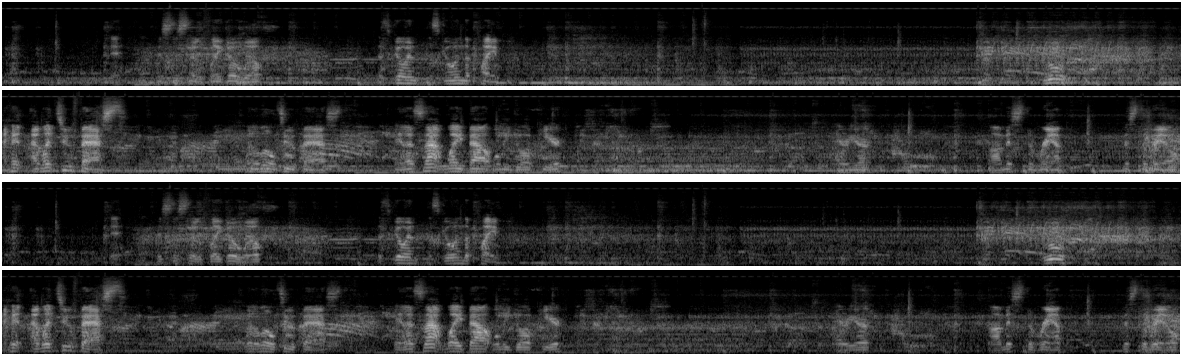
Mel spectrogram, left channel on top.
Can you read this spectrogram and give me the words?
Yeah, missed the snowflake. Oh well. Let's go in the pipe. Ooh. I went too fast. Went a little too fast. Okay, let's not wipe out when we go up here. There we are. Missed the ramp. Missed the rail.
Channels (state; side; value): normal; both; correlation 0.63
